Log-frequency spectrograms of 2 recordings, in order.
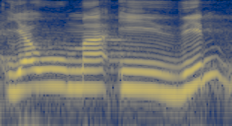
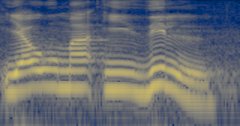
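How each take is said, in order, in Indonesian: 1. Kata ini berakhir dengan bunyi n. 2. Kata ini berakhir dengan bunyi l. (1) "bacanya bukan izin" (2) "menjadi yaumaizil"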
